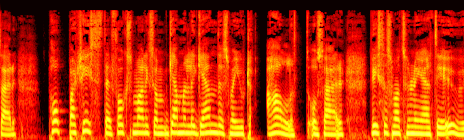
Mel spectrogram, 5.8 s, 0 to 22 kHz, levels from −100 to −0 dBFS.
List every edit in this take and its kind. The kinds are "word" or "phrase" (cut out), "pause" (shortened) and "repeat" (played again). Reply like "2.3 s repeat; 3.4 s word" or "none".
none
